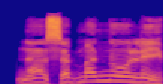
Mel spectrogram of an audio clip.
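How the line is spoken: Groan. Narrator (Russian): простонал прокурор Принцип

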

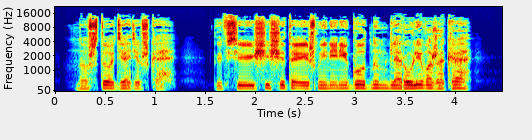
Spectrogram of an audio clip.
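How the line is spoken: Hoarse, wheezing. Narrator (Russian): прохрипел Итан

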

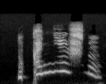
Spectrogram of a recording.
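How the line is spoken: Exclaimed. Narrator (Russian): воскликнул Мартин

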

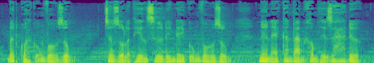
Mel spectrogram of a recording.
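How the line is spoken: Sighing. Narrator (Vietnamese): Dương Tư Linh lại thở dài

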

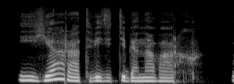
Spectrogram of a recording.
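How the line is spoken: Quiet remark. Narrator (Russian): негромко обронил Аристодем

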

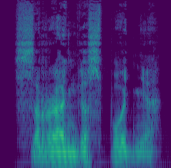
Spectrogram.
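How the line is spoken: Grumble. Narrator (Russian): проворчал он

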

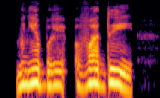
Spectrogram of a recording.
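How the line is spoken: Hoarse, strained. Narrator (Russian): хрипло выдавила Ясмин

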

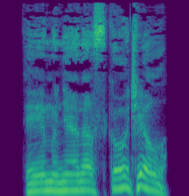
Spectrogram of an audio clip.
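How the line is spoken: Frustrated, powerless growl. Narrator (Russian): прорычал он, осознав свое бессилие

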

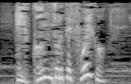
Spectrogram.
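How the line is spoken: Astonished exclamation. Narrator (Spanish): exclamó con el mayor estupor al recordar una leyenda antiquísima

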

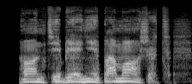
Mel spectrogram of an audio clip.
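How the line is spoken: Sinister growl. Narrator (Russian): голос превратился в зловещее рычание

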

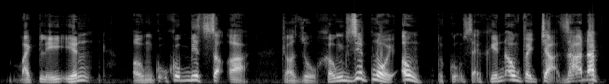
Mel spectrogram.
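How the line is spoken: Loud laugh. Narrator (Vietnamese): Phùng Chí Viễn cười lớn

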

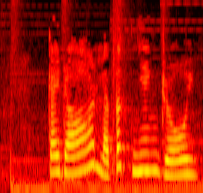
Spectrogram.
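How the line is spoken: Plain. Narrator (Vietnamese): người anh nói

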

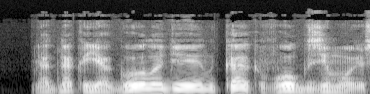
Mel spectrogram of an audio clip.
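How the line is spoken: Gloomy. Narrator (Russian): сказал он мрачно

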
